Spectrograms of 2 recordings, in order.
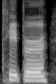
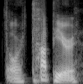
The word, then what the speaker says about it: Tapir: in the form of Taper or Tapir, the way that I think this is correct pronunciation, Smithy 4S, and then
